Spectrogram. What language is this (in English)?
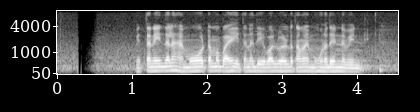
Sinhala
